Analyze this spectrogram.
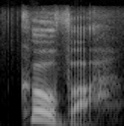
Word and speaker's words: kova: So if you see the word for heavy or hard, it is kova. Because it has a V, you know it will always be a single quick beat.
